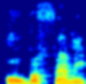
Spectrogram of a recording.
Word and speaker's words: Oba Femi: I'm sorry. Then Oba, I got to say his name correctly. Then Oba Feami came out and just had his way with Brock Lesnar, right?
